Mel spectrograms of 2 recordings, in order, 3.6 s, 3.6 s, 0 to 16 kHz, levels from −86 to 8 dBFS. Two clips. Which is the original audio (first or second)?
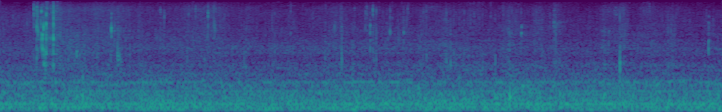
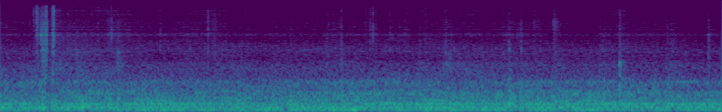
first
